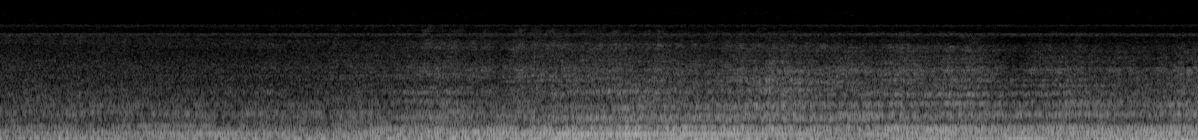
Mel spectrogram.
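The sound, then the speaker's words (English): A helicopter flies by with a faint, steady engine drone and rotor wash that swells slightly toward the middle and stays even to the end, with no voices. “I love when an airplane goes by. Oh shit, that wasn't an airplane, that's a helicopter.”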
